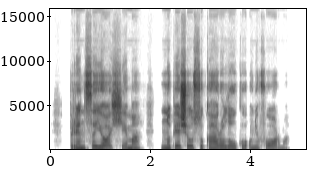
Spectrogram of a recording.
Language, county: Lithuanian, Klaipėda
